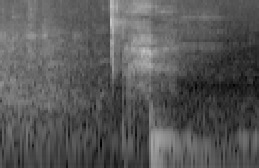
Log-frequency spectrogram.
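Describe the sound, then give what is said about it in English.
A single bright, short clink of glasses of Breckenridge Brewery beer touching in a toast, followed by a low muffled thump and some quiet background murmur. “Raise a glass. Good stuff today. Cheers.”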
